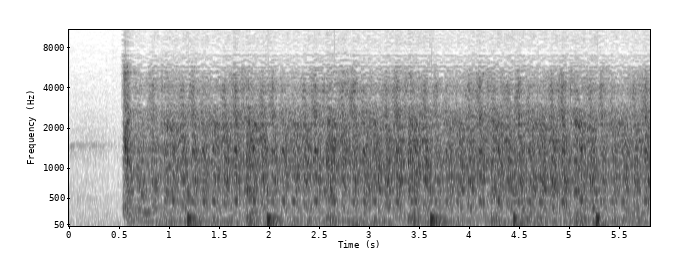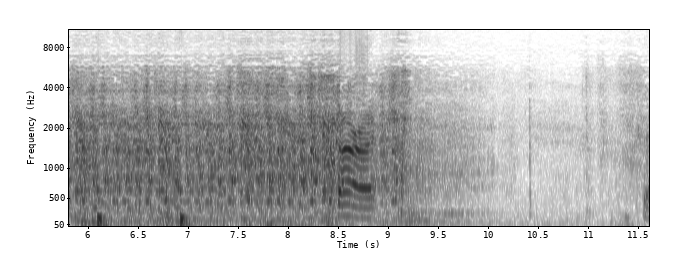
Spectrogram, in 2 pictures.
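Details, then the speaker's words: Chevy C10 short bed truck, parked 16 years, throttle not hooked up, vacuum leaks suspected. Starter cranks steadily, about three beats a second for eight seconds, never catches. Not starting because no fuel reaches the engine. "okay so why is it not starting just because there's no fuel it's not getting fuel"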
